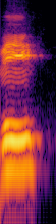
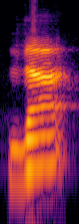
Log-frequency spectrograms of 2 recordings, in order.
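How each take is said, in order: First: It is said in its before-vowel form. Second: It is said in its before-consonant form. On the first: "before vowel sounds" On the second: "before consonant sounds"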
